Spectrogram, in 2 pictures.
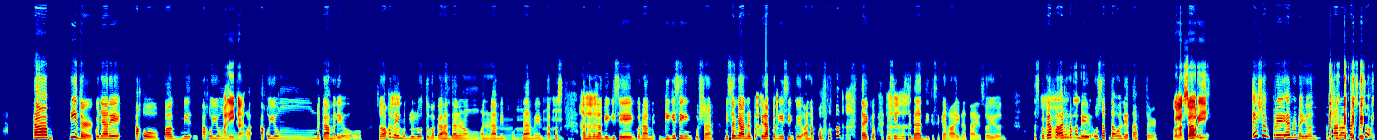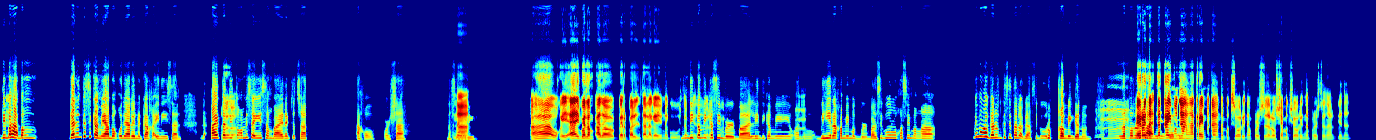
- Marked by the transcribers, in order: unintelligible speech; chuckle; laugh; tapping
- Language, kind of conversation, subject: Filipino, unstructured, Ano ang ginagawa mo upang mapanatili ang saya sa relasyon?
